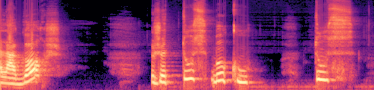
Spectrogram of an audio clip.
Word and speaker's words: tousse: Je tousse beaucoup. Tousse. Se pronuncia bien la S, porque hay dos, pero no se pronuncia la E.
